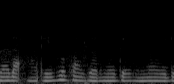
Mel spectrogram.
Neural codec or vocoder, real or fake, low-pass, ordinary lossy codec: codec, 16 kHz, 6 kbps, DAC; fake; 7.2 kHz; AAC, 16 kbps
